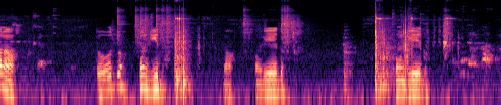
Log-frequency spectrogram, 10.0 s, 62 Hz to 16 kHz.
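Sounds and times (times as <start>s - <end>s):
metal piston clinking in tray: 7.5s - 9.3s.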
